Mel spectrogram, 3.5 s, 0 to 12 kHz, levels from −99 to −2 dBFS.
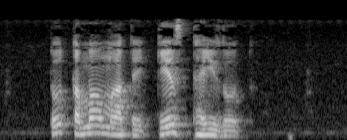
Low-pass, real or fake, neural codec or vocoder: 7.2 kHz; real; none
